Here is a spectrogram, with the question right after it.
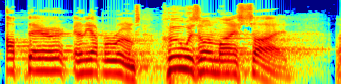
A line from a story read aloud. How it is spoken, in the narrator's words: He just yells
